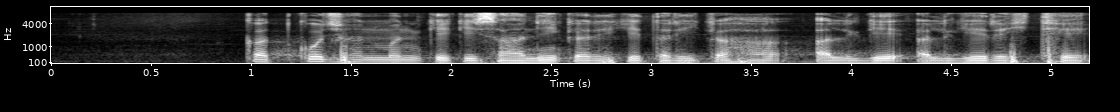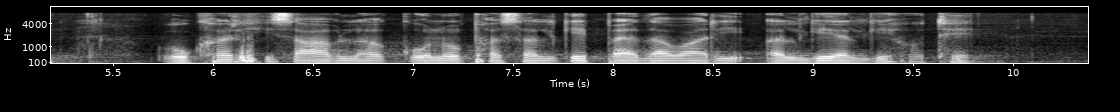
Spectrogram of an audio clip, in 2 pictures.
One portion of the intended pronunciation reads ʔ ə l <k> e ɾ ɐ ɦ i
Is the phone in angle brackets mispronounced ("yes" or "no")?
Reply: yes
